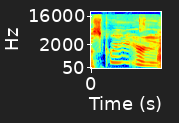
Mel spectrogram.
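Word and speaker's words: SQream: It's SQ, like SQL, and then Ream. So Scream. – I think it's Scream.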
